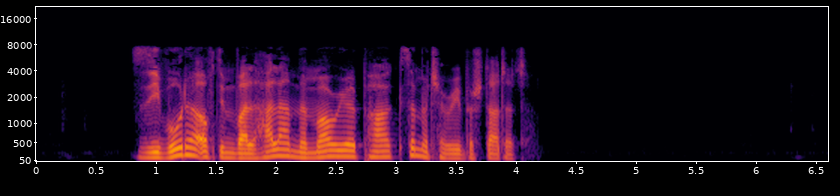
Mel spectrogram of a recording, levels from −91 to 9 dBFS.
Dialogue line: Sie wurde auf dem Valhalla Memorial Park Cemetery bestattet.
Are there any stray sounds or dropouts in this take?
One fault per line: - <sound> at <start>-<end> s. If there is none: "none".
none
